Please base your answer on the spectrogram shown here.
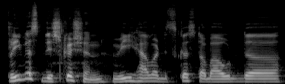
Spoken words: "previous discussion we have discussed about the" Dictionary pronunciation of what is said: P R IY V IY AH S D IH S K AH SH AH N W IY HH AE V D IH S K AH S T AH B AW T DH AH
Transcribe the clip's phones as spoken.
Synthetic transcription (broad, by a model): P R IY V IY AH S D IH S K AH SH AH N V IY HH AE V D IH S K AH S T AH B AW T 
